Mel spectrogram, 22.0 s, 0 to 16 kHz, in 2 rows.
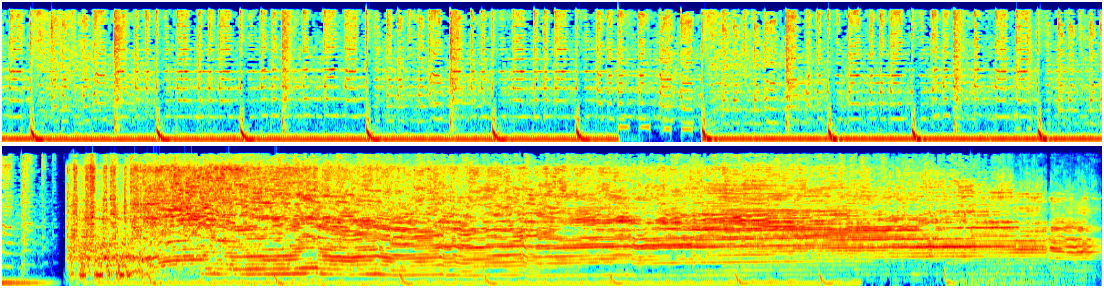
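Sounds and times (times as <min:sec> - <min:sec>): motorcycle accelerating through gears: 0:11.6 - 0:22.0.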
